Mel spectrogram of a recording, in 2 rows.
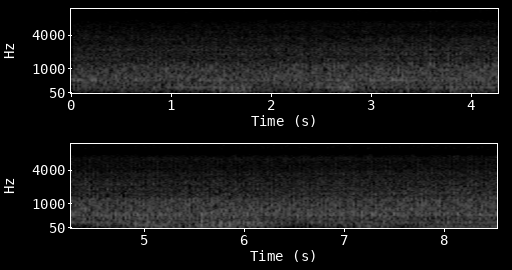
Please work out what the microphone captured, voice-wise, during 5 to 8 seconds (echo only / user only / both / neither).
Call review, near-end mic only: neither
